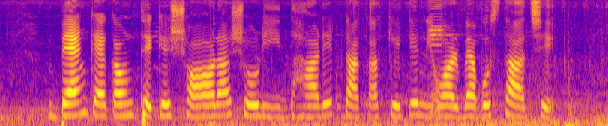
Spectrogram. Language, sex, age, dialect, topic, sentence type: Bengali, female, 60-100, Northern/Varendri, banking, question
